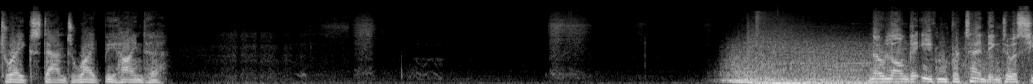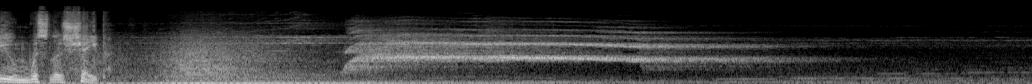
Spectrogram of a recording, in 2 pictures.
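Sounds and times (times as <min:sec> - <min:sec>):
speech: 0:00.0 - 0:01.7, 0:08.7 - 0:11.6
woman sniffing the air: 0:02.2 - 0:04.5, 0:05.4 - 0:06.7
woman whimpering: 0:04.1 - 0:04.6
loud rushing rumbling noise: 0:07.1 - 0:17.7
woman screaming long and high: 0:13.8 - 0:18.8.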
